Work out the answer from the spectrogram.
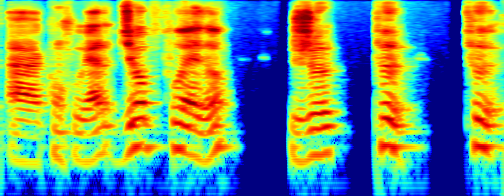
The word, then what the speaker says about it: peux: Entonces tenemos pouvoir, poder, y cuando lo vamos a conjugar, yo puedo, je peux, peux. Ese sonido E sale con la boca en O y pronunciando una E como en español. Y normalmente va a salir una E, más o menos, para aproximarlo al inicio.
